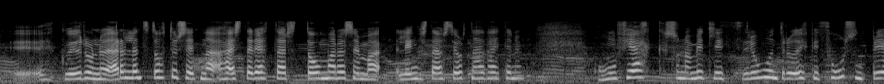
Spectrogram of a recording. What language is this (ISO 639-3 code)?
isl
